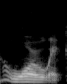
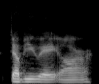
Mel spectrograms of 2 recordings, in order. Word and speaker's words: Warwick: His name's Tarl Warwick, Tarl, Warwick, as it's spelled, Warwick.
